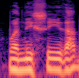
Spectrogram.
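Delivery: ordinary talk, nothing marked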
